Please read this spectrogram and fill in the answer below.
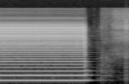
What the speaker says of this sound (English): And the F note sounds like this.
